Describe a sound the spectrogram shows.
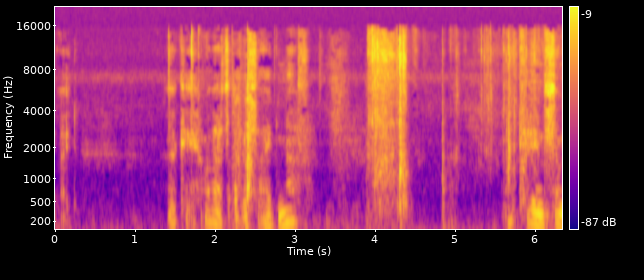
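Small plastic pieces click and tap on a hard surface.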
